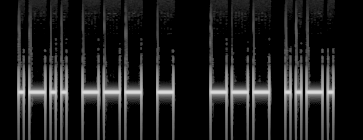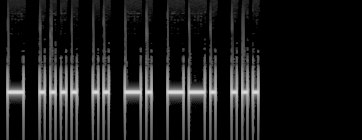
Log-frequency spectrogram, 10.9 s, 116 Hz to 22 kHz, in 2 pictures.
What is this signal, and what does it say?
Morse code, heard as a keyed tone, about 14 wpm, 700 Hz. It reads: LOT OF THINGS
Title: Sets of 4 Words 15wpm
